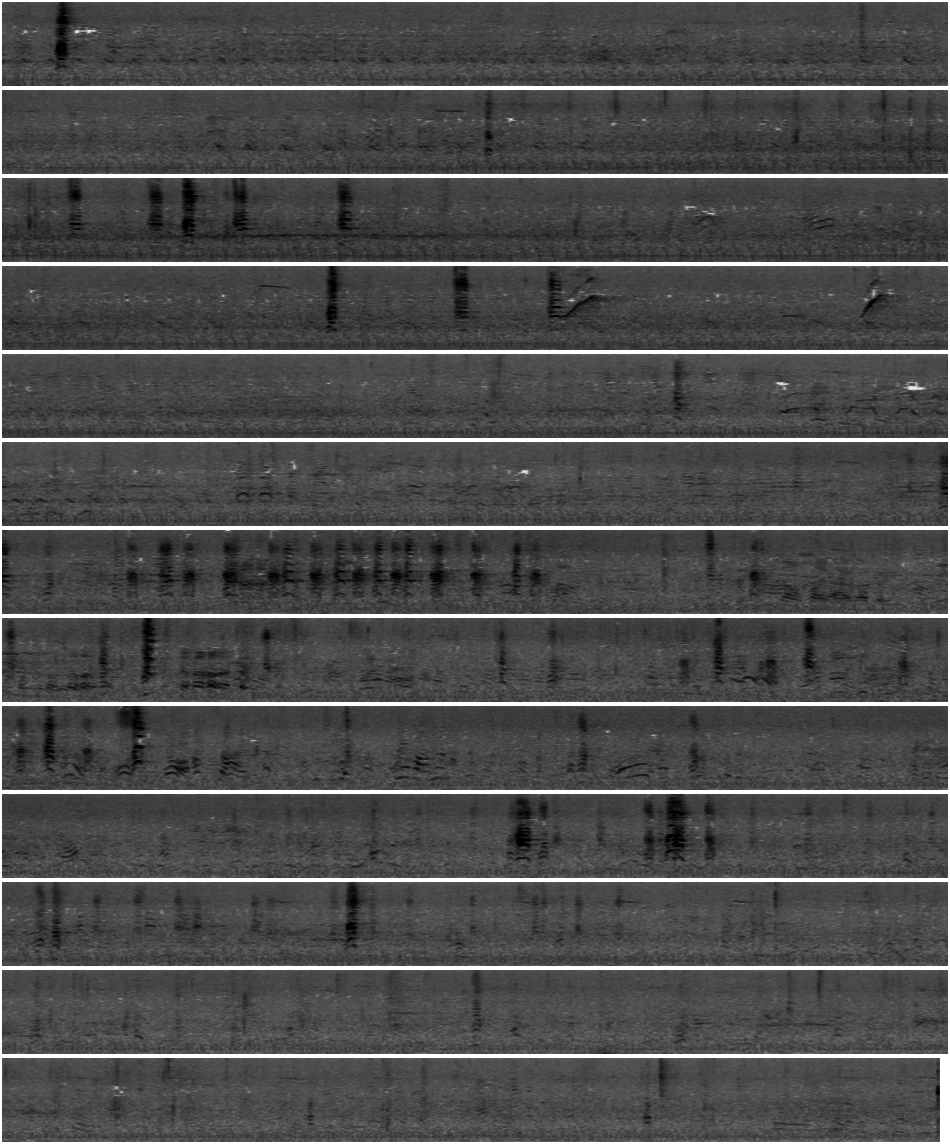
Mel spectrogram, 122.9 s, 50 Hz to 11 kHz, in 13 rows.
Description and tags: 20100806.stockholm.park
park ambiance in Stockholm, with Barnacle Geese calling, footsteps on gravel, people talking and city noise (which, the place being in Stockholm, of course includes motor boats). Olympus LS10 recorder, internal mics
stockholm, park, talk, ambiance, geese, field-recording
